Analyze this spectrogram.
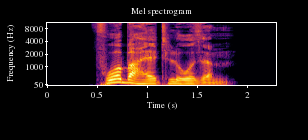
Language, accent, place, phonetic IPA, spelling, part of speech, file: German, Germany, Berlin, [ˈfoːɐ̯bəhaltˌloːzm̩], vorbehaltlosem, adjective, De-vorbehaltlosem.ogg
- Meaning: strong dative masculine/neuter singular of vorbehaltlos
